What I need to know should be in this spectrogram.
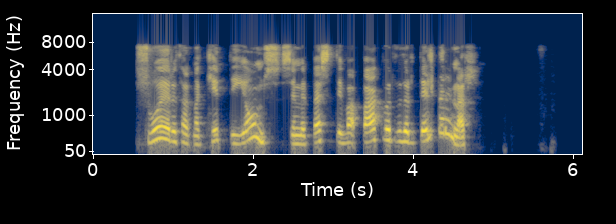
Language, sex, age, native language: Icelandic, female, 40-49, Icelandic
